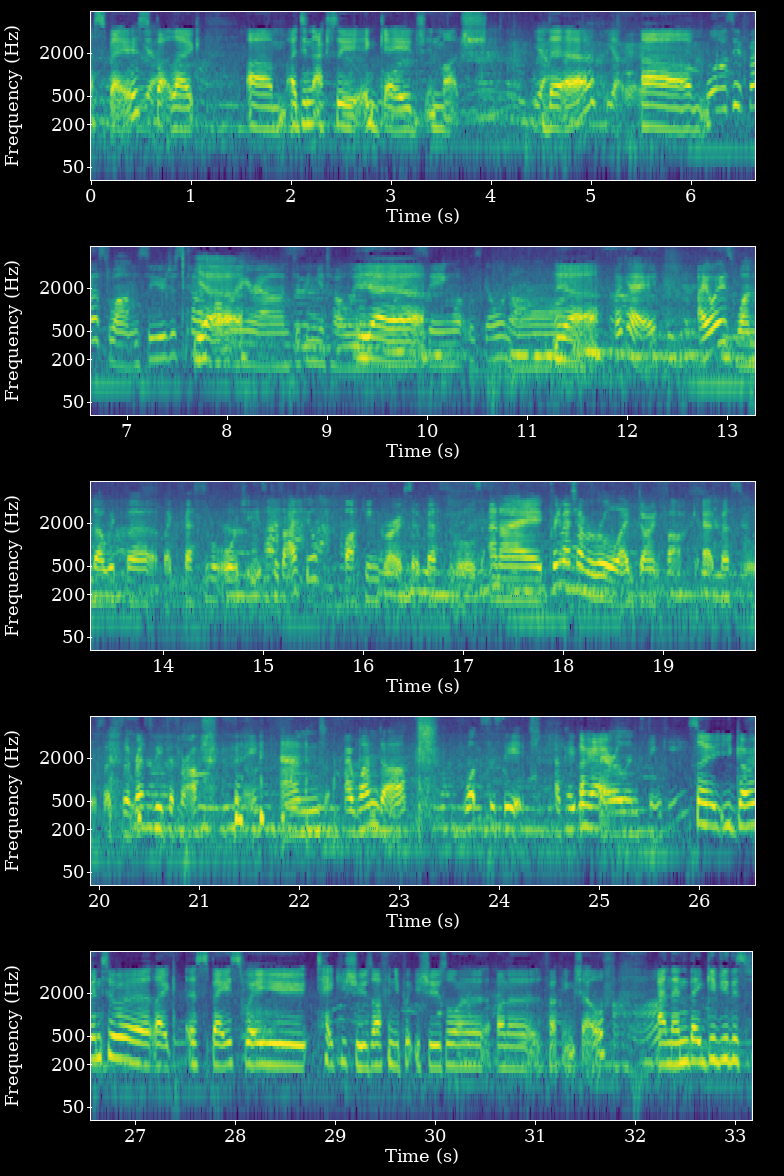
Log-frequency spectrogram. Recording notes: The Labia Lounge LIVE at Summer of Love. I asked festival goers. The sound isn't amazing in this one as the music was loud at the festival and I forgot a crucial piece of the recording tech as I'm still new at this live thang!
